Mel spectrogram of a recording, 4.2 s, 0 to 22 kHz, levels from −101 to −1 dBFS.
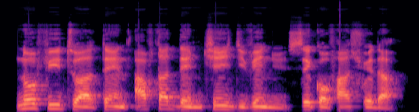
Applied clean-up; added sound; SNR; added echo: none; none; none; none.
